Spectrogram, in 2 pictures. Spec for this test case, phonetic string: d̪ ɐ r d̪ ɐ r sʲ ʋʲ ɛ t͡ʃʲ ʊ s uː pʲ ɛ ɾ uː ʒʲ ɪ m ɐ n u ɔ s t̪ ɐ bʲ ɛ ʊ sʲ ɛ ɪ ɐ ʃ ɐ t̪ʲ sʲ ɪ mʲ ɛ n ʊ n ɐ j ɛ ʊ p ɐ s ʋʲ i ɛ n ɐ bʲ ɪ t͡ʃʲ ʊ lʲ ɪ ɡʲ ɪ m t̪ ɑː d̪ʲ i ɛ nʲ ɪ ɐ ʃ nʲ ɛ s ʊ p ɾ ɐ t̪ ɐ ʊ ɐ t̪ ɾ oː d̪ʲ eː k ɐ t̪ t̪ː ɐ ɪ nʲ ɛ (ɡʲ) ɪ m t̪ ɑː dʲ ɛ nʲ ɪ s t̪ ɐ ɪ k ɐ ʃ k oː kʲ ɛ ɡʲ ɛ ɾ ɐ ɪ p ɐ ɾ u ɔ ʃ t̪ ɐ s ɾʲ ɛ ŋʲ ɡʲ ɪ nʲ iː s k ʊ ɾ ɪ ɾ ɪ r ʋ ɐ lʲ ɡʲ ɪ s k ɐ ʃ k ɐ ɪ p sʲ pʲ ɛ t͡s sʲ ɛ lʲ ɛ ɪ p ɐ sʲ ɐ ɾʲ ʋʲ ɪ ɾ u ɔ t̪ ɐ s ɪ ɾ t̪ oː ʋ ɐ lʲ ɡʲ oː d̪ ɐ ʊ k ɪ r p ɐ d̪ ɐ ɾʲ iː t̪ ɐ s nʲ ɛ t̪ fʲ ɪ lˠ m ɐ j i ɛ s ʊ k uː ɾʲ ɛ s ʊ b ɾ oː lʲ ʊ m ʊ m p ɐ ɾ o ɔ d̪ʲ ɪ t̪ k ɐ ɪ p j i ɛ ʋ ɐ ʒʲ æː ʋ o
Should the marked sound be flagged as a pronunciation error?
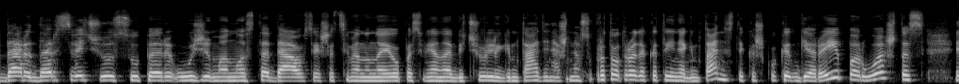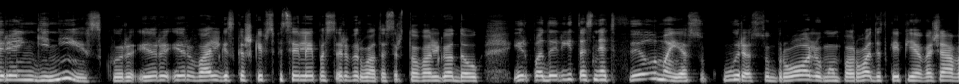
no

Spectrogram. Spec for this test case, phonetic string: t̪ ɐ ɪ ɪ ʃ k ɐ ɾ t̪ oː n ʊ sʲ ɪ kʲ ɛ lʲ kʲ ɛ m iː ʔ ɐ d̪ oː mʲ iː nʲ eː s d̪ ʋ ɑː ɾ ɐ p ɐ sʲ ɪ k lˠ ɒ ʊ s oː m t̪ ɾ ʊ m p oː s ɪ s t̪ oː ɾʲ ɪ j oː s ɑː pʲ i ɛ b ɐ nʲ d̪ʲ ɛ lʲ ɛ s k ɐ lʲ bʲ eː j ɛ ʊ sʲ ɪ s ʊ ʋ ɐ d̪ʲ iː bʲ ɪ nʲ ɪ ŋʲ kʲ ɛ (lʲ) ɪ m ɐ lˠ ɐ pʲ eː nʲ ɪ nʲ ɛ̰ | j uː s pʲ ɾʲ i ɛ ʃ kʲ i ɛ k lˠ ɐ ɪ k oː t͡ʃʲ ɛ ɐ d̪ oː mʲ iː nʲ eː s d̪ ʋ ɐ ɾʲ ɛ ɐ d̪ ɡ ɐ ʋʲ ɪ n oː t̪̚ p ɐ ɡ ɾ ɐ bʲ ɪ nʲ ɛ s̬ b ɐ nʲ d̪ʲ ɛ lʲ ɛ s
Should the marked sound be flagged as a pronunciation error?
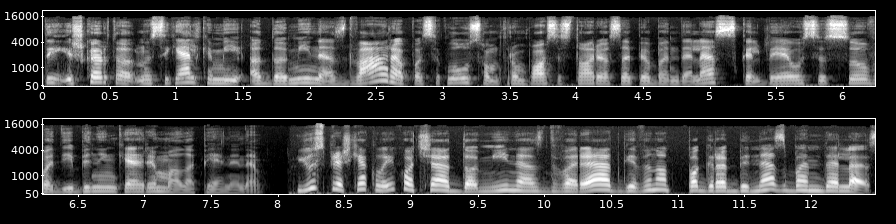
yes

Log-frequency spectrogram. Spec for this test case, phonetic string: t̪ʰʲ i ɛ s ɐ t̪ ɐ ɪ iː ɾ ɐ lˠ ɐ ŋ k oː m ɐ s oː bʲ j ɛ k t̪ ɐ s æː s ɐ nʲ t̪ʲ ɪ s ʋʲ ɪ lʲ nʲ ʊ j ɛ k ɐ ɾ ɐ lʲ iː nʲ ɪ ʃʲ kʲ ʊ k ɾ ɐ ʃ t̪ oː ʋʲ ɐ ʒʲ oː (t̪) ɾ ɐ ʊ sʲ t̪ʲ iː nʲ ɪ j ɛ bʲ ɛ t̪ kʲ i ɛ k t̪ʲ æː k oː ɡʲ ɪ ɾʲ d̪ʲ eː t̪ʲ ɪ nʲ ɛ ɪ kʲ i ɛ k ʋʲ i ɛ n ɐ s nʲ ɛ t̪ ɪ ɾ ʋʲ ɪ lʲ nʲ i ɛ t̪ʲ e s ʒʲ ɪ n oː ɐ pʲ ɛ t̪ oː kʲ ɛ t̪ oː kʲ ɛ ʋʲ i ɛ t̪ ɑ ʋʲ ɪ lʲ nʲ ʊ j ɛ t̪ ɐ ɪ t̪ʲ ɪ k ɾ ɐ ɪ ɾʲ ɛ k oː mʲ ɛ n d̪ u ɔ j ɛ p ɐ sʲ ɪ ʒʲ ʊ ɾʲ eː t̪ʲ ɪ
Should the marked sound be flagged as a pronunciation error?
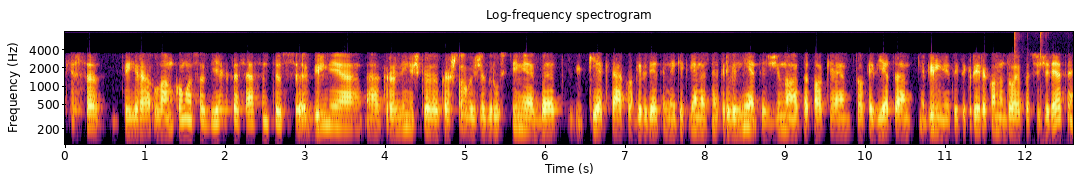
yes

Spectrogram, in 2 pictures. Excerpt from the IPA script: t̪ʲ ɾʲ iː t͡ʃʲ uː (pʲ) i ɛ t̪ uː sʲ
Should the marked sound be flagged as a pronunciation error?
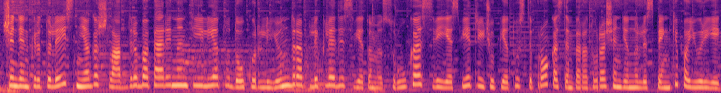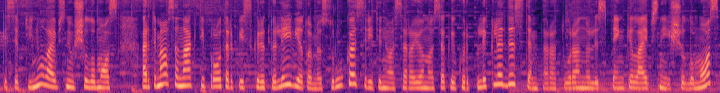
no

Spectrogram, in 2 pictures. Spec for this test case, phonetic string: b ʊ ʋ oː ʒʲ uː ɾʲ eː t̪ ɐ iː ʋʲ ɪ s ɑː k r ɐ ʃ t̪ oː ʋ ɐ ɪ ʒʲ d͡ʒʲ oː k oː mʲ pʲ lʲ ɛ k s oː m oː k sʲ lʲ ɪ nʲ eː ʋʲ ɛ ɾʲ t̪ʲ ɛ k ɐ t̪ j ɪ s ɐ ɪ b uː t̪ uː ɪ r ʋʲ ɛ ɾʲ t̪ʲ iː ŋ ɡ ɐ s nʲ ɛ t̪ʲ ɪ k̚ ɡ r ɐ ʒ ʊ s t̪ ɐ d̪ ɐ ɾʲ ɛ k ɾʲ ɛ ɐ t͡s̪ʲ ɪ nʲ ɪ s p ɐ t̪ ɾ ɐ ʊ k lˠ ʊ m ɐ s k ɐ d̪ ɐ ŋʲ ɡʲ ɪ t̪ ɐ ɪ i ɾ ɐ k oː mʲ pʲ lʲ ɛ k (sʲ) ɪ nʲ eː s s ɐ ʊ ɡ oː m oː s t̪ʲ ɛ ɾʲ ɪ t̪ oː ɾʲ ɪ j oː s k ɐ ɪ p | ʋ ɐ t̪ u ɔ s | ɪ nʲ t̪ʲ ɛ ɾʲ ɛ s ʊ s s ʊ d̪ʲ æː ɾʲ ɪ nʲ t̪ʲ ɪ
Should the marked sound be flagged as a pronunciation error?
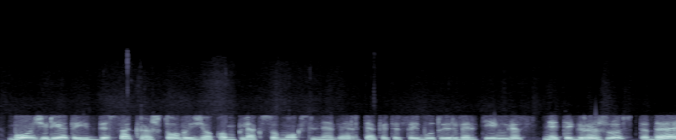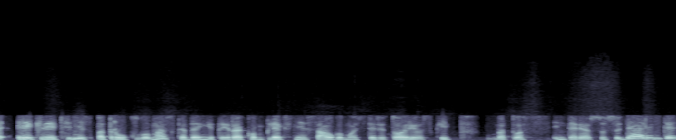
no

